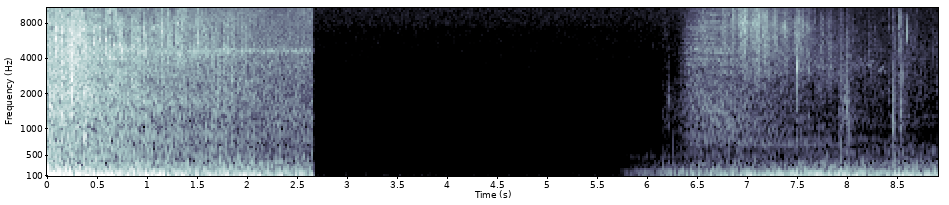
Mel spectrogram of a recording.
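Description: Incendio fire spell igniting dry vines in Hogwarts Legacy: a loud roaring burst of flame that cuts to silence, then a crackling, rumbling burn swells back in.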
